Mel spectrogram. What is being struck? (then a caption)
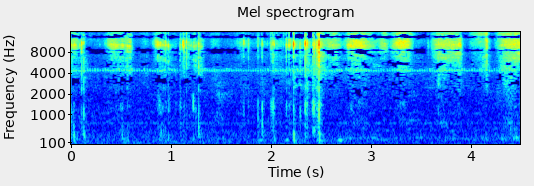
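Denim jeans fabric. Long nails scratch the fabric of ripped denim jeans over the knee. The result is quiet, dry, bright scratching and rasping in short, uneven strokes, with a soft low rustle underneath.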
